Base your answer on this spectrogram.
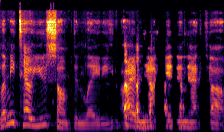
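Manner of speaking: in-character cat voice. Describing a cat picture, speaking for the cat: voicing a cat. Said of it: "and that cat's like".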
